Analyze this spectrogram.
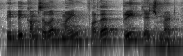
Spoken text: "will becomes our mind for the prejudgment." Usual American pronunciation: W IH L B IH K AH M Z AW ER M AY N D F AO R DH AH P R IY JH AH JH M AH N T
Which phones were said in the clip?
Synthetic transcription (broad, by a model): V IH L B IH K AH M S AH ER M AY N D F AO R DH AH P R IY JH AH JH M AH N T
